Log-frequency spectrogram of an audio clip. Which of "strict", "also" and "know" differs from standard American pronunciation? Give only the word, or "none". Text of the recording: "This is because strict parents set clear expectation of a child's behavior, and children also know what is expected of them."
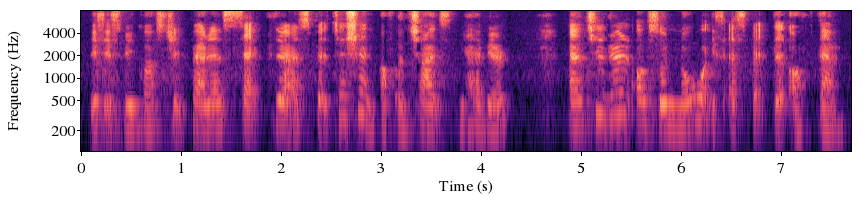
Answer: strict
